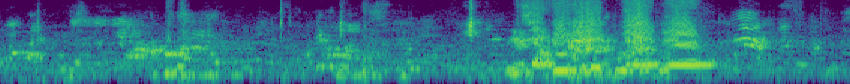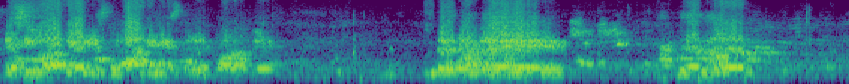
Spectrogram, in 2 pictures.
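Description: A crowd of children shouts and cheers excitedly nearby.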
